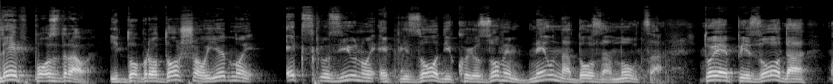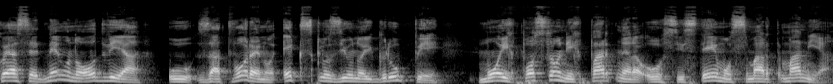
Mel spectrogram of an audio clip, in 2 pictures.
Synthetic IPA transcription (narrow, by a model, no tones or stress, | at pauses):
lʲjeːpːozd̪ɾa̰wid̪obɾod̪oʃaɔjɛd̪nɔj | ekskluziːwnɔjʔepizoːd̪ikojuzoːʋɛmd̪neːwnad̪oːzanoːwt̪sa̰t̪oːjɛːpizoːd̪akojasɛd̪neːwnɔod̪ʋija | uzat̪ʋoɾɛnɔjekskluziwnɔjɡɾuːpi | moːjixposlɔjnixpaɾt̪nɛɾa̰ʔusist̪eːmusmaɾt̪manḭa̰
